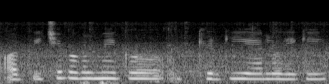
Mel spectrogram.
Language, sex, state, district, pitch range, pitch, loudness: Hindi, female, Bihar, West Champaran, 240-275 Hz, 250 Hz, -15 LUFS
